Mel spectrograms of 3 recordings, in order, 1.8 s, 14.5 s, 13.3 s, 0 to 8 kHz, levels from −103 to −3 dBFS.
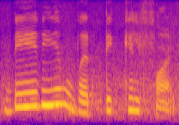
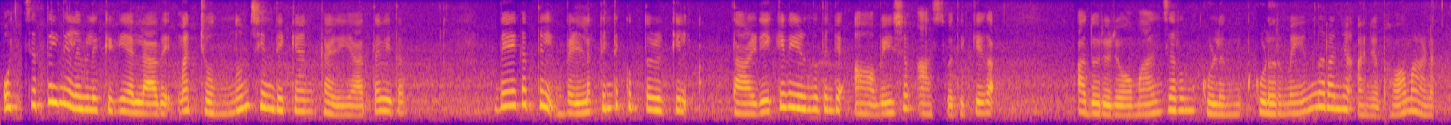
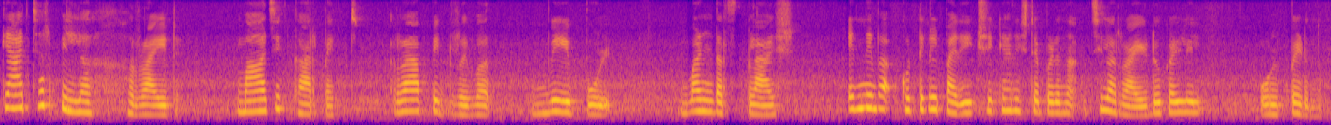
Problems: constant background noise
